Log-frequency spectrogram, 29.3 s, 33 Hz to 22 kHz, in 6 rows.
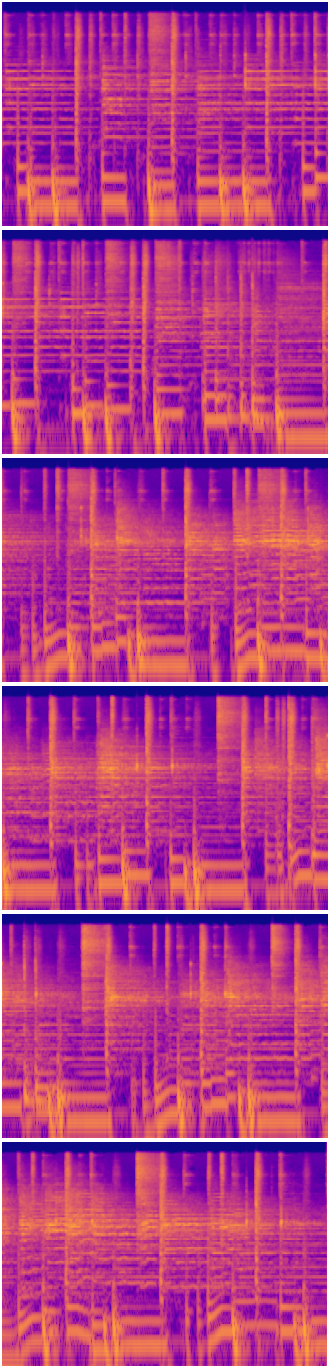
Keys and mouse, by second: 0.7-2.5 typing, 1.6 click, 2.6 click, 4.9 typing, 5.1 click, 6.2-6.5 typing, 6.5 click, 8.8-9.7 typing, 9.3 click, 10.9-13.3 typing, 12.3 click, 13.7 click, 26.7 click, 27.6 space, 27.7 click.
